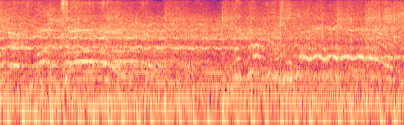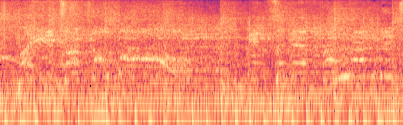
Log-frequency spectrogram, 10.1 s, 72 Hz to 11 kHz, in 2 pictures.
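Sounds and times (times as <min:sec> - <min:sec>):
heavy metal music: 0:00.0 - 0:10.0.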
